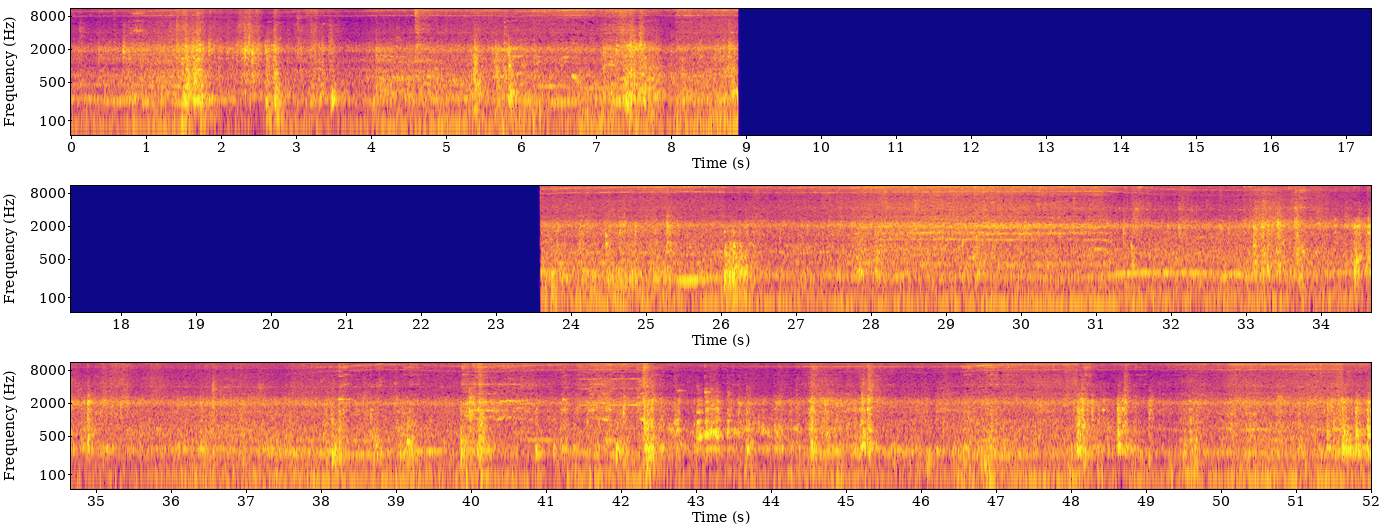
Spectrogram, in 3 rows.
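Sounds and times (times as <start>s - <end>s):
excavator running: 0.0s - 8.9s, 23.6s - 52.0s.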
